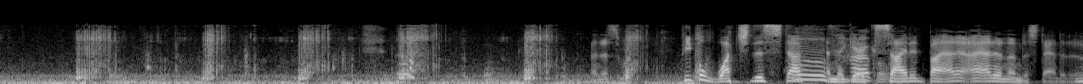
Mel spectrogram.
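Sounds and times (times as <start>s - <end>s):
low rumble: 0.0s - 10.8s
person crunching on tobiko eggs and sea grapes: 0.8s - 7.2s
speech: 6.0s - 10.8s.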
